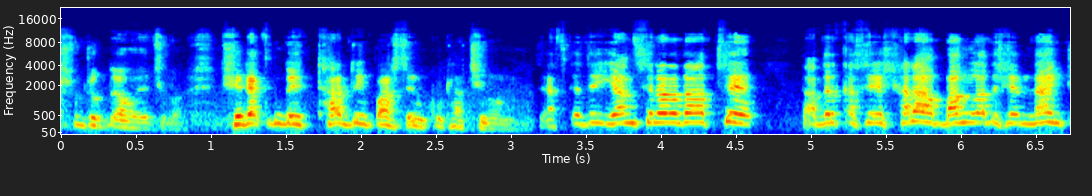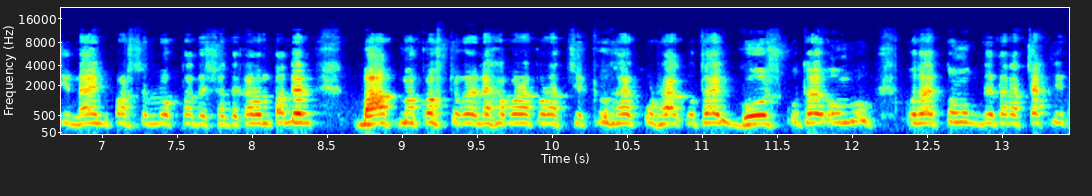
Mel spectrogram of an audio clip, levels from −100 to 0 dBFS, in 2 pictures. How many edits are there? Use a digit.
1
